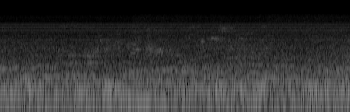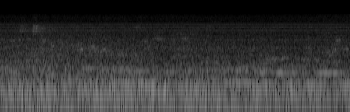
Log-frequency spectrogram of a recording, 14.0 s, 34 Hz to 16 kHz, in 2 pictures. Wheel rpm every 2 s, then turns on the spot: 0, 0, 0, 0, 0, 0, 0.
none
